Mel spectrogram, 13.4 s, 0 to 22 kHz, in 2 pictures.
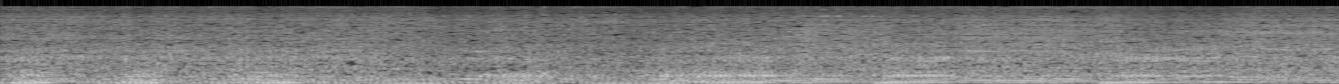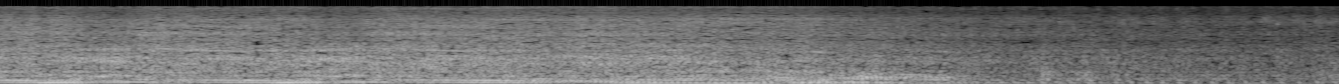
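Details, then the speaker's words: Suzuki Burgman 125 whose engine ran dry of oil, after repair with the throttle body refitted and valve clearance adjusted. It revs up, holds and settles smoothly with an even, quiet note and no tapping or rattle: normal running. "Tapos ayan na nga, binabalik na nga ni Kapulong yung mga throttle body, ina-adjust yung valve clearance para saktong-sakto yung tunog ng makina. Ayan na nga. Tahimik na uli yung makina niya mga sara."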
